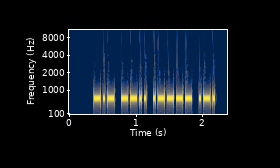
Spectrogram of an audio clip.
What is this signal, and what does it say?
Morse code, heard as a keyed tone, about 36 wpm, 700 Hz. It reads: KZ1R
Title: USA Call Signs - 4 Characters - 2x Character Spacing - 35wpm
